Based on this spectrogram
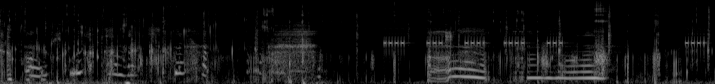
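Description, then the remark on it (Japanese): A phone rings with a call from the head nurse, a repeating high electronic tone and a short melodic chime, coming in after some soft talking at the start. “やば、看護部長だ。電話出るね。”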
